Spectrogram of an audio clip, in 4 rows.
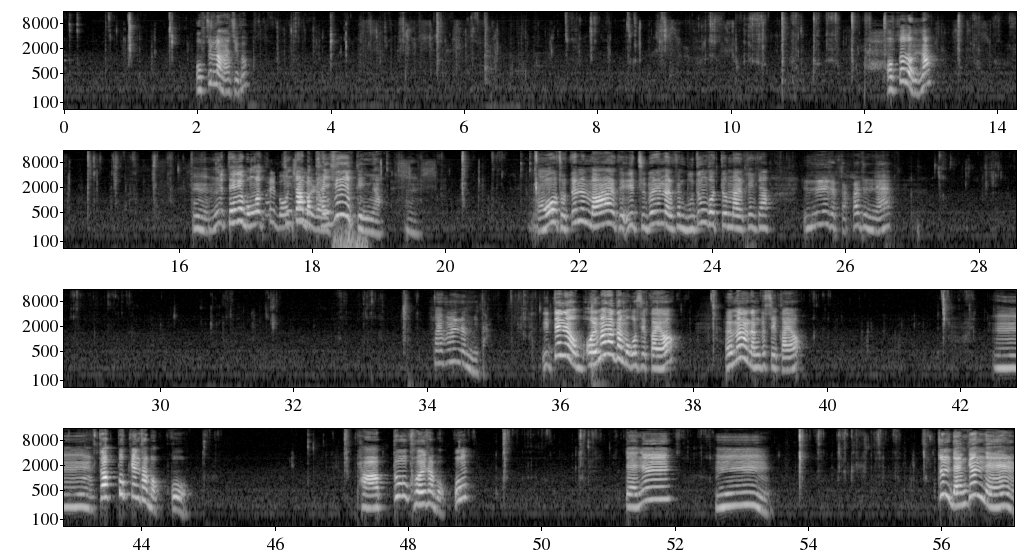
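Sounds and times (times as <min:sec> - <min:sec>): chewing crunchy food: 0:02.8 - 0:16.2, 0:19.0 - 0:21.4, 0:26.8 - 0:34.0, 0:35.1 - 0:35.8, 0:39.7 - 0:42.4, 0:44.8 - 0:45.2, 0:49.3 - 0:51.3, 0:52.0 - 0:52.6, 0:53.5 - 0:56.0.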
